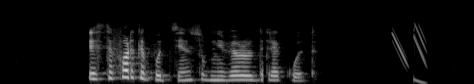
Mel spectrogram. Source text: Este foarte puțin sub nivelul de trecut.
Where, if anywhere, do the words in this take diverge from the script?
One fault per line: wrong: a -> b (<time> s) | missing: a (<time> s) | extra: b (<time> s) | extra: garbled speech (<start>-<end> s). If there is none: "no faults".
no faults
